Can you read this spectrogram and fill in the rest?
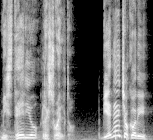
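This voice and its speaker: Nerdy excited scientist dad, high swoopy voice, cartoon dub. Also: male voice, slow pace, slightly rough, soft background music, exaggerated voice. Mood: satisfied. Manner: expressive, musing, professorial. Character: enthusiastic, scholarly inventor father.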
